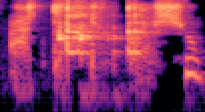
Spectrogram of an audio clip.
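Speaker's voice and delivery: hushed, voiceless groan of the words; faint, despairing whisper; dismayed whisper. Real, not acted. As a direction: whisper it in dread of the roll. Player reads dreaded move in dismay.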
